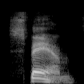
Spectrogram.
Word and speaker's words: SBÄM: They're apparently pronounced spam, but spam. It's not spam with a P, like the food that you eat that's originally from Hawaii in a tin can, but spam with a B.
